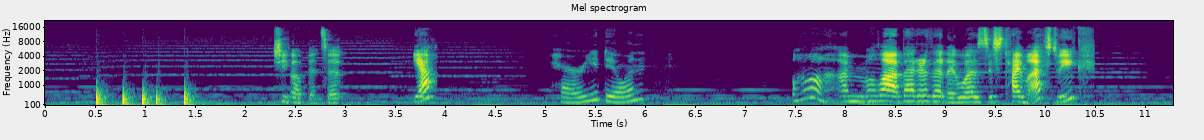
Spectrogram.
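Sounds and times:
firm knocking on a wooden door: 0:00.5 - 0:01.8
speech: 0:02.3 - 0:03.1, 0:03.7 - 0:04.0, 0:05.2 - 0:06.1, 0:07.7 - 0:10.6.

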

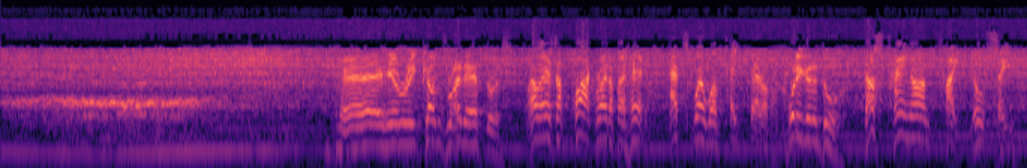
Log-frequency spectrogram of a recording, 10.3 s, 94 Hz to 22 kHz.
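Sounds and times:
car engine hum: 0:00.0 - 0:10.2
car tires skidding in a sustained screech: 0:00.0 - 0:10.2
speech: 0:03.4 - 0:10.2.

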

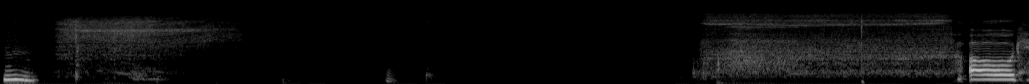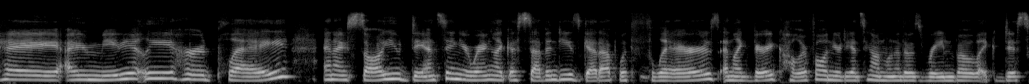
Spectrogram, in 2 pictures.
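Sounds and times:
speech: 0:00.0 - 0:00.8, 0:09.7 - 0:20.5
deep breath drawn in with a long airy rush: 0:00.5 - 0:02.6, 0:06.9 - 0:09.6.

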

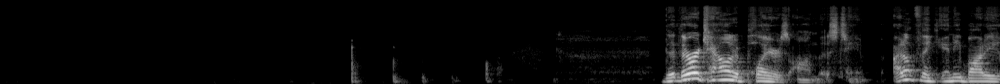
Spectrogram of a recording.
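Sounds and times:
mug being handled with soft knocks: 0:03.5 - 0:05.0
speech: 0:06.6 - 0:10.0.

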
